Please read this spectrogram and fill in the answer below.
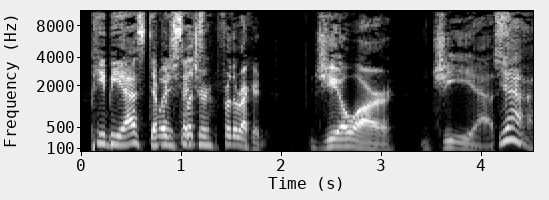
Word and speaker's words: Gorges: Eric Gorgeous, The Craftsman's Legacy, PBS. Definitely for the record, GORGES.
